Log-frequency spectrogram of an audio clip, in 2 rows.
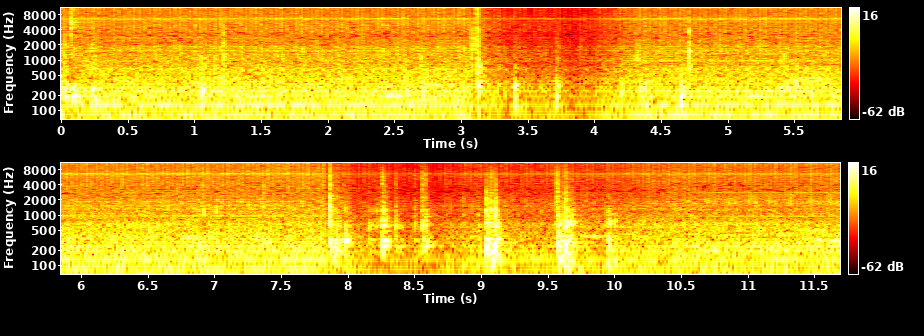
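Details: Vauxhall Zafira 1.8 with CAN bus trouble and a no-crank no-start, now running after re-securing three screws; steady even idle with a couple of brief dips and no misfire; faulty fuse box still suspected.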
